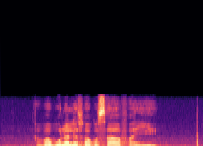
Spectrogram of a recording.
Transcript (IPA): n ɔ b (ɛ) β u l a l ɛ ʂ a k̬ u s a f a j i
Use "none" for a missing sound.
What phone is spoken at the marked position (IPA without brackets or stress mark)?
a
